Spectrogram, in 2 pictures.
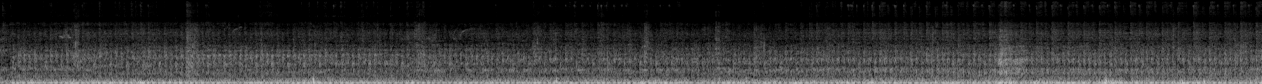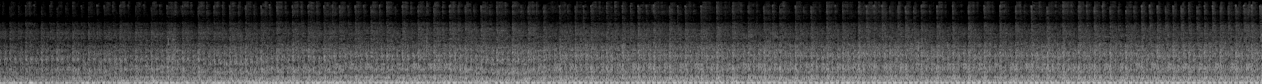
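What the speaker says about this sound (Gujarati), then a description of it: "તો ટ્રેક્ટર આવી ગયું." A tractor engine idles steadily on a village farm before wheat sowing, a continuous low rumble that holds at an even level throughout with no one talking.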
